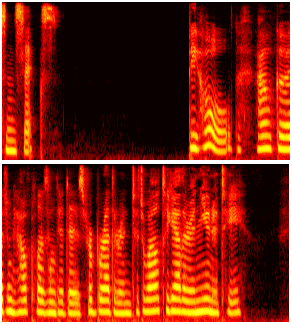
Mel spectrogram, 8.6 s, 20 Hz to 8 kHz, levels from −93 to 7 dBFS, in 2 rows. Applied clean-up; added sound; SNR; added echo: neural mask model DeepFilterNet 3.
